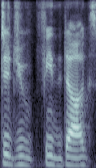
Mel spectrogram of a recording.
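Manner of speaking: put-on stern, sharp voice. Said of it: "I'm afraid of you with that tone".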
